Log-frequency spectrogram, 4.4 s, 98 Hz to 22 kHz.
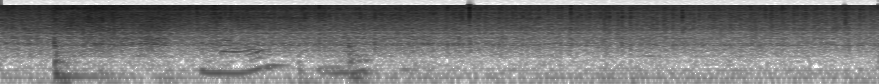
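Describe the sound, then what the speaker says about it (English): Yogurt chicken curry mixture fries steadily in a pan with a soft continuous sizzle, while a spoon scrapes and stirs through it in a few brief strokes near the start. "And fry this mixture for about 3 minutes, 2 to 3 minutes."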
